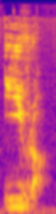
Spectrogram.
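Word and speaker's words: Europe: 유럽보다는 이유럽 이렇게 읽어주시면 됩니다. 그래서 요거는 요거 힘드시면 그냥 유럽이라고 해도 크게 상관없습니다. 예, 우리가 읽는 것처럼 유럽이라고 해도 크게 상관없어요. 근데 조금 발음을 영어 발음에 가깝게 하고 싶다 그러면 약간 앞에 이 소리만 달아주시면 돼요.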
